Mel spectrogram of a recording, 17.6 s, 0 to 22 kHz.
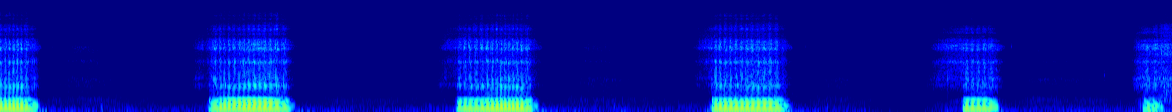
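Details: Sleeping brachycephalic (short-muzzled) Pug snoring softly on a deck: rhythmic, low rumbling snores at about 16 a minute in a quiet setting.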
